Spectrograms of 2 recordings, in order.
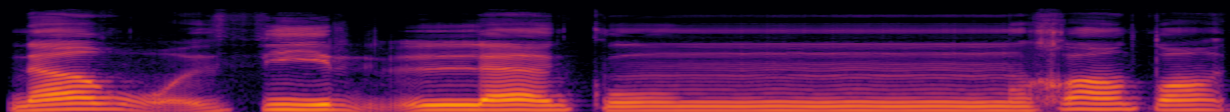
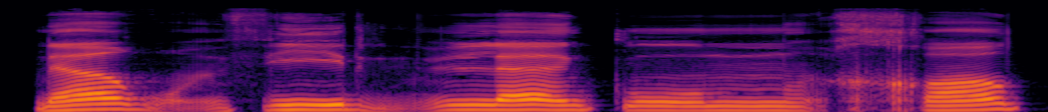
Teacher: Izhar syafawi. Sebut dengan jelas mim mati itu. Berikan sedikit sifat gunnah yang ada pada huruf mim mati itu. Tanpa memanjangkan dengung padanya.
